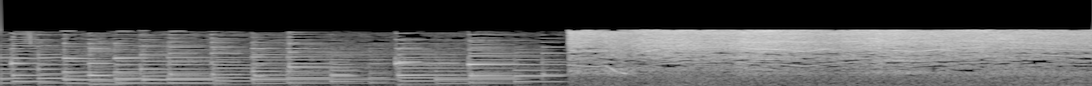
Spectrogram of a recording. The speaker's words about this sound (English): Bill started with an almost finished ice sculpture and just kind of worked around the base. But that's how they do it, with a chainsaw.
